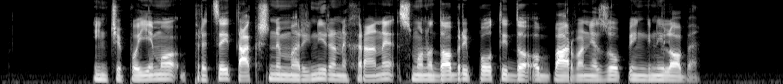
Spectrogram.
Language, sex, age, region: Slovenian, male, 18-29, Central Slovenia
